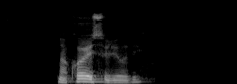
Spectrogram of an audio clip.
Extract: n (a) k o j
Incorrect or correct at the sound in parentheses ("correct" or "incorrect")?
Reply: correct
